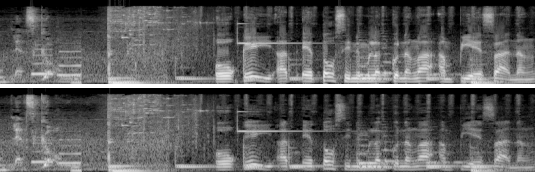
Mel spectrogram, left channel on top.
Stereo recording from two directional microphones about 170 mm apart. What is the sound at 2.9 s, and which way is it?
Speech, 45° left (ahead or behind).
